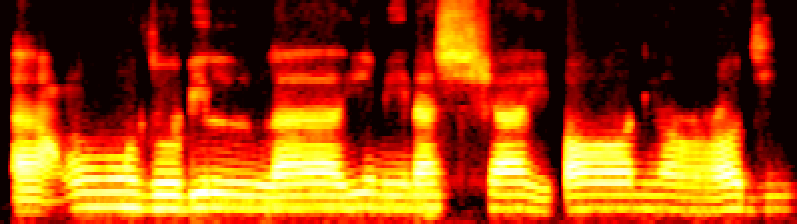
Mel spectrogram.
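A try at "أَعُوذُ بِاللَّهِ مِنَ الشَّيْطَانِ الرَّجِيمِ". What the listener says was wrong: Sekali lagi di ro jangan kebanyakan niro niro coba. disamarkan.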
